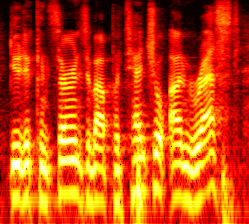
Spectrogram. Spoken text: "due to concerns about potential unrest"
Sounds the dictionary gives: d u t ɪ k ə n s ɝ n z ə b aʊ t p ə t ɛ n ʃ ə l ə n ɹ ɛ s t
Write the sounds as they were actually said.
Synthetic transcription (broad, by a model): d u t ɪ k ə n s ɝ n z ə b aʊ t p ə t ɛ n ʃ l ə n ɹ ɛ s t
